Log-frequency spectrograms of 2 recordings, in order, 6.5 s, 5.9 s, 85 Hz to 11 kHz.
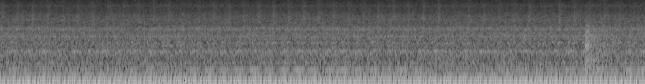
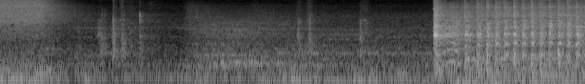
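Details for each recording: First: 2015 Ford F150 Coyote V8, fresh VR1 20W50 oil, mic on toolbox; cold steady idle with light quick tick about three per second, heard by exhaust not engine, usual Coyote tick, fades in a minute or two once warm. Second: 2015 Ford F150 V8 (Coyote), 120,784 miles, fresh VR1 20W50 conventional oil, mic on toolbox; gas held while cranking to prime; starter grinds briefly, catches about 4.3 s, steady even high idle, immediate oil pressure. Normal cold start.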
